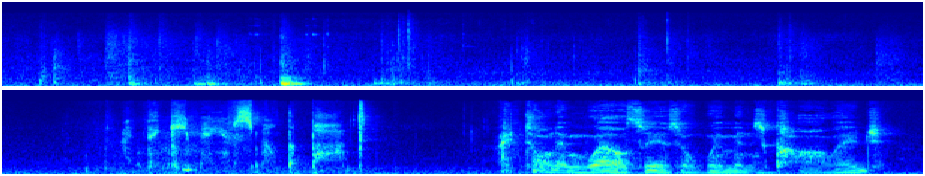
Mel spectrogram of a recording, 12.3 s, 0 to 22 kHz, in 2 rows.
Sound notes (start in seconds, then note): 6.8 WHlSPERlNG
